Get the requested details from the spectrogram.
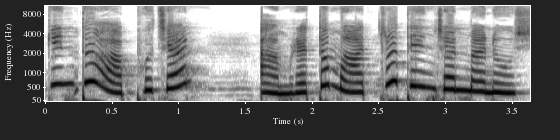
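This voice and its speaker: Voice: extremely high pitch, sing-song, moderate pace. A performer voicing a polite, curious little girl in a cartoon. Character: rich man's young daughter, polite, curious little girl. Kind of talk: cartoon voice acting.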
